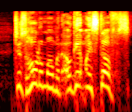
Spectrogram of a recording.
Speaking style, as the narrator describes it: cried Sam eagerly

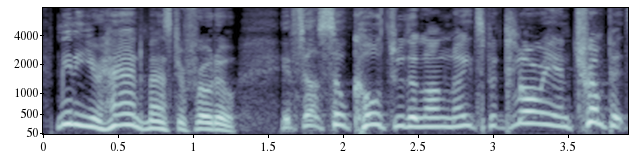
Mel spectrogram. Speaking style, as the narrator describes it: cried, with shining eyes

